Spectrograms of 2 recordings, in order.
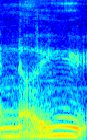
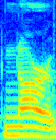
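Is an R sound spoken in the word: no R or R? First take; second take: no R; R. First: The word is said with an OU vowel sound. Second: The word is said with an R sound. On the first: The speaker calls it right. "it's an OU sound. It's like a no U" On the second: The speaker calls it wrong. "they think that it's like Nara with an R"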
